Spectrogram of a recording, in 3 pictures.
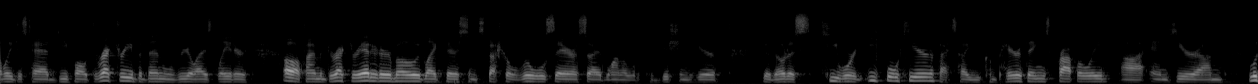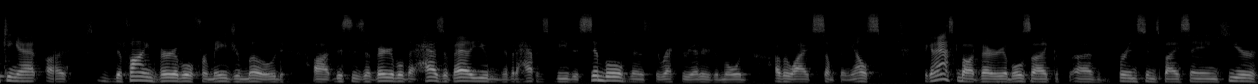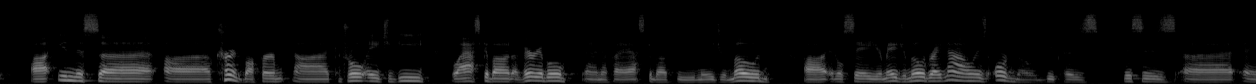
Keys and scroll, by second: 25.8 ctrl+h, 31.0-32.2 typing, 32.9 Return.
